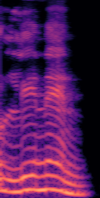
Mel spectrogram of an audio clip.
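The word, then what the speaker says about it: linen: एन ठीक है ना एल का उच्चारण ल करेंगे आई का उच्चारण ई हो जाएगा एन का उच्चारण न करेंगे और ई का उच्चारण ए करेंगे और एन से न ऐसे पढ़ेंगे इसको लिनन क्या पढ़ेंगे लिनन लिनन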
